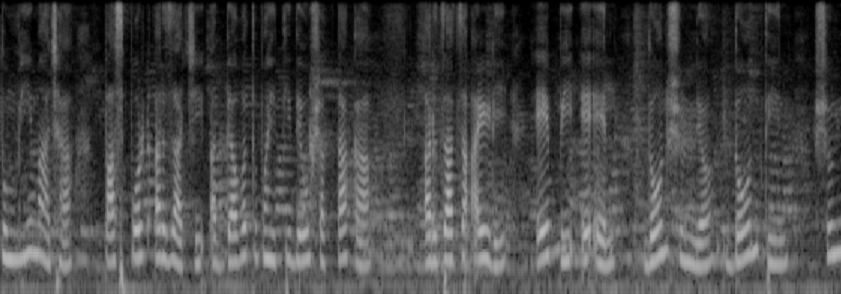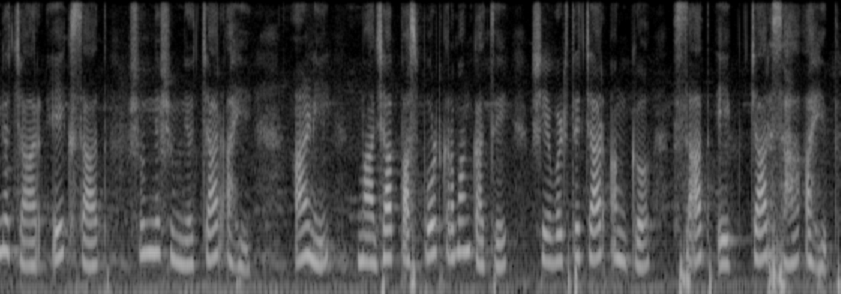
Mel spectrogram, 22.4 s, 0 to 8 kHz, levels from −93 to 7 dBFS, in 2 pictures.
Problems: none marked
